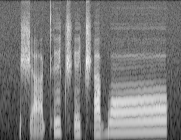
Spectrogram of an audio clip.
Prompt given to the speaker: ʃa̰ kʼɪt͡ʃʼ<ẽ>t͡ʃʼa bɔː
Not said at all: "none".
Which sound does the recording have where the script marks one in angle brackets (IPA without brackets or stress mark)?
e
